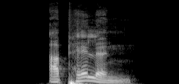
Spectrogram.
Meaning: dative plural of Appell
- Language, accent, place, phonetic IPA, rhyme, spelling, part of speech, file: German, Germany, Berlin, [aˈpɛlən], -ɛlən, Appellen, noun, De-Appellen.ogg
